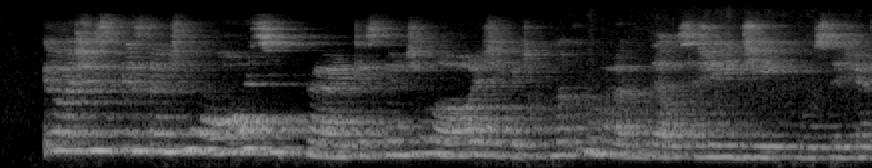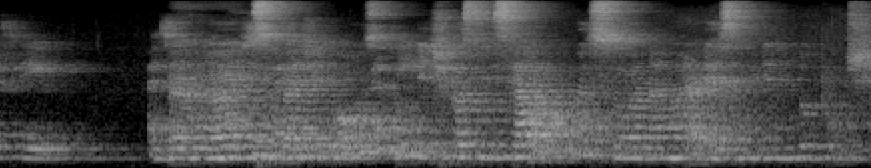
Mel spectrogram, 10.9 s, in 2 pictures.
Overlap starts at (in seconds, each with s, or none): 6.5 s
